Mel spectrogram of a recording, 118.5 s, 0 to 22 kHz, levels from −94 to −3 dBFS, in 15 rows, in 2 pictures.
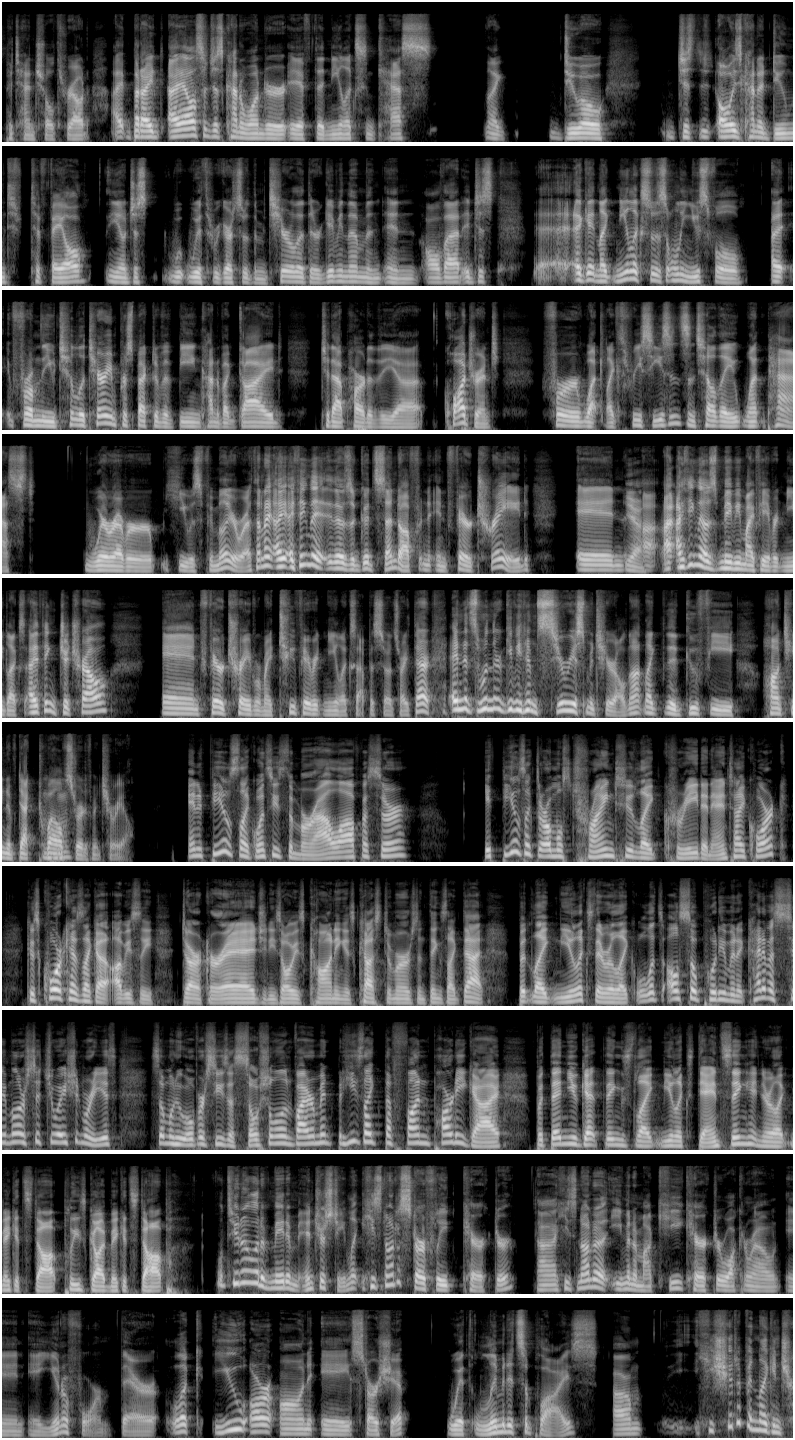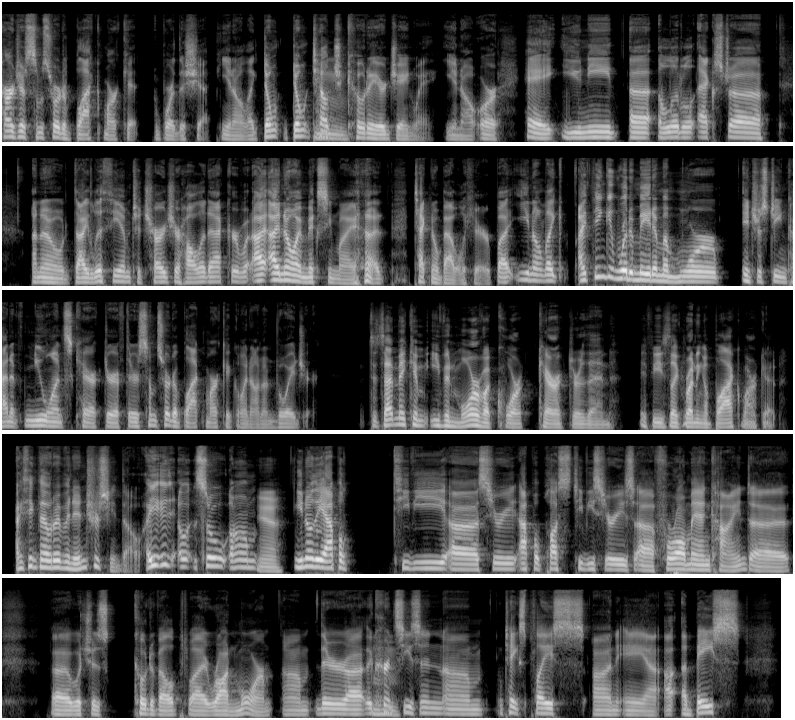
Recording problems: none

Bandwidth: 15 kHz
